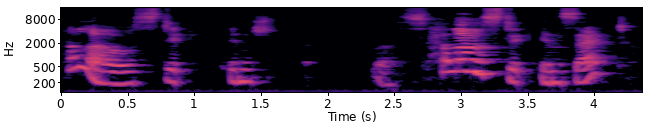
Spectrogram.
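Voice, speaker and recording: A woman voicing a calm female robot that speaks in a stiff, formal way. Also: mid-range voice, takes it slowly, roomy sound. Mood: polite, curious. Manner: stiff, even robotic delivery.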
